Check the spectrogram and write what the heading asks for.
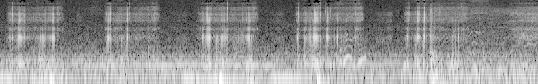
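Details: A nephew sleeping, with soft, rough snoring breaths recurring and a low rattling, purr-like tone between them; snoring.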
